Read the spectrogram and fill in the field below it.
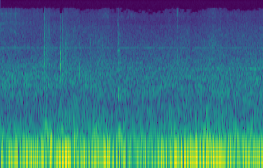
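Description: A car drives past nearby.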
